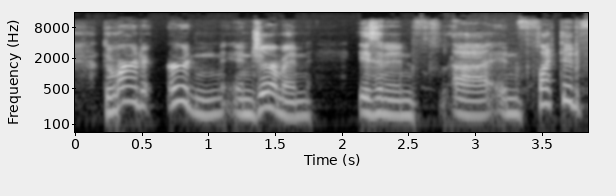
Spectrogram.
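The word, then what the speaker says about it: Oedon: Scott says, Erden is pronounced Erden because it's using the German umlaut OE sound, usually represented by an O with an umlaut over it.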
